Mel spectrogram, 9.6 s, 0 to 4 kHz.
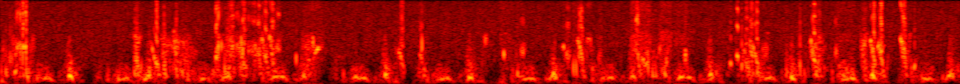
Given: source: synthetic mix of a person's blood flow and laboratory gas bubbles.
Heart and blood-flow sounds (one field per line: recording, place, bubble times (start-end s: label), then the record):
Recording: Doppler ultrasound of blood flow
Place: precordium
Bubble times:
0.00-0.35 s: bubbles
1.30-1.44 s: bubbles
1.48-1.98 s: bubbles
2.10-2.81 s: bubbles
2.94-3.23 s: bubbles
3.94-4.05 s: bubbles
4.17-4.28 s: bubbles
4.83-4.88 s: bubbles
5.00-5.27 s: bubbles
5.61-6.03 s: bubbles
6.29-6.89 s: bubbles
7.26-7.69 s: bubbles
7.84-7.90 s: bubbles
7.96-8.28 s: bubbles
8.34-8.55 s: bubbles
8.59-8.88 s: bubbles
8.99-9.19 s: bubbles
From the record:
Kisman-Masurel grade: 232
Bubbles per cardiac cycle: several, 3 to 8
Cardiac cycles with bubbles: 50 to 99%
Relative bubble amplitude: moderate (0.250 to 0.450)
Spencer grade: 3 (all of the cardiac periods contain showers or single bubble signals, but not dominating or overriding the cardiac motion signals)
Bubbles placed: anywhere in the cardiac cycle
